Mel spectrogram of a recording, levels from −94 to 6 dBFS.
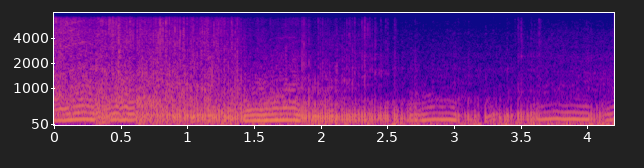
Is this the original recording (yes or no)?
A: yes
